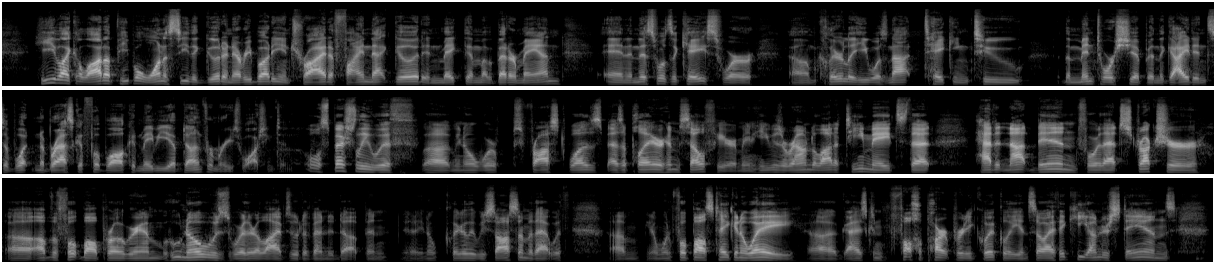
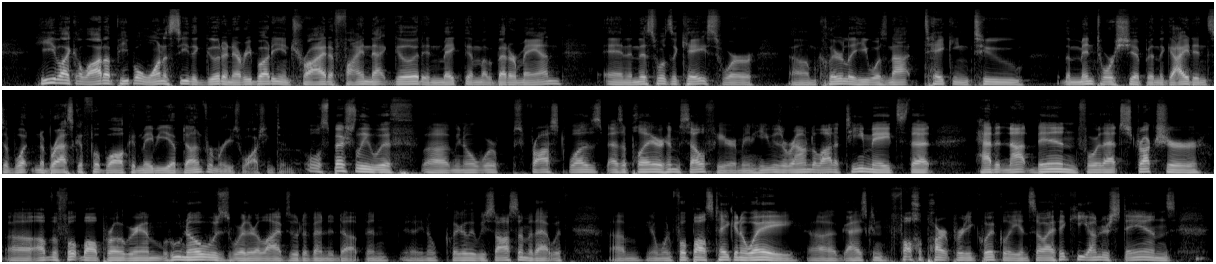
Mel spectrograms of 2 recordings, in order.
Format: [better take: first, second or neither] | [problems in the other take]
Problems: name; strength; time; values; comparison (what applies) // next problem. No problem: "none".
second | thin; very; fading below 950 Hz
